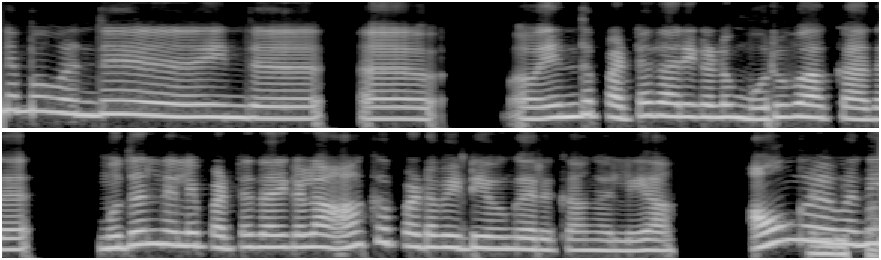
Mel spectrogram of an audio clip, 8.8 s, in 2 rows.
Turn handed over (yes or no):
no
